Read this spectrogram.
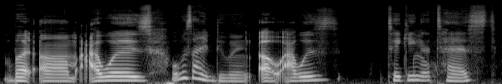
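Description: A woman's voice: on the low side, slow pace, no room sound, clean studio sound. A young woman hosting her own talk show, chatting casually and rambling with many fillers, her voice nasal and stuffed up from a cold. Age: young adult. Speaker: podcast host. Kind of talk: casual monologue.

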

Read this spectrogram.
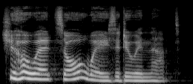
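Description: A woman's voice: fairly high pitch, expressive, moderate pace, pitched above the performer's own voice, natural voice. A woman voicing a simple, devoted young mountain wife in a storybook, earnest and prim, with a rural Southern US accent. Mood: pleasant, chiding.

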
